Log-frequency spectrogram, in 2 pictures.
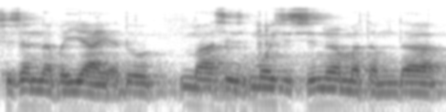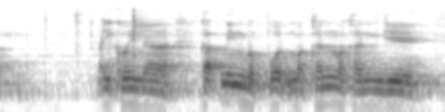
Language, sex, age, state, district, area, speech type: Manipuri, male, 30-45, Manipur, Tengnoupal, urban, spontaneous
